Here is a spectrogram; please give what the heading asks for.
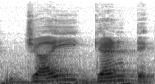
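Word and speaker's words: gigantic: आगे हमारे पास वर्ड ये भी बहुत आता है जी पेपरों में, इसकी सही प्रोनाउंसिएशन है जाइगेंटिक। जाइगेंटिक, जाइगेंटिक कहते हैं बहुत बड़े को।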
